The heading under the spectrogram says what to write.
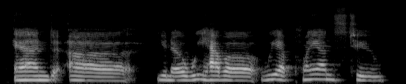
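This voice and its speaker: The speaker has a Texan accent and fairly even intonation. The recording is very clean, with a silent background. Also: woman. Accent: Texan American. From Texas, Houston. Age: 60s. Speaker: animal sanctuary founder. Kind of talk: interview.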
